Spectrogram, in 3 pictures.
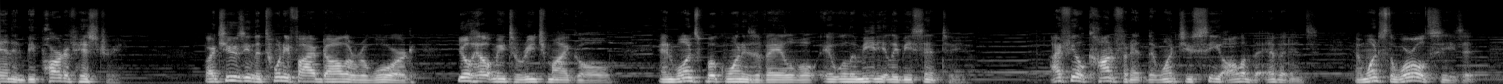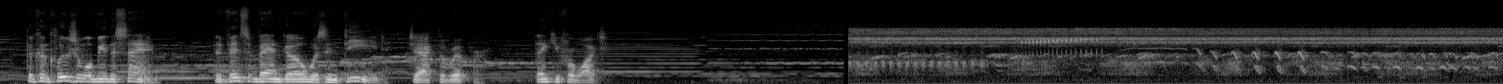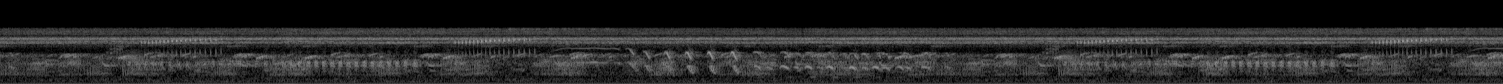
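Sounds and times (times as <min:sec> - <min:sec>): frogs croaking in rattling trills: 0:12.2 - 0:15.3, 0:23.5 - 0:45.0.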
